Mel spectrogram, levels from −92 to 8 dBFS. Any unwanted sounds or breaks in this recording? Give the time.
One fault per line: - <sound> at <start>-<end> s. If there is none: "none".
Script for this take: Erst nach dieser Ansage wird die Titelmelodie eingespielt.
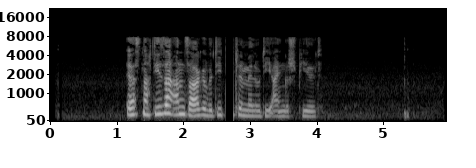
- dropout at 2.6-2.8 s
